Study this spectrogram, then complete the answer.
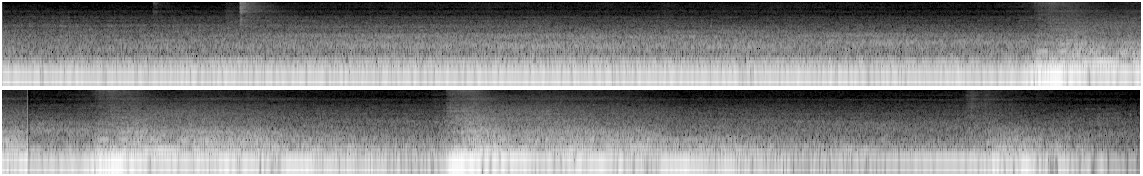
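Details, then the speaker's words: Mitsubishi Magna VRX, original worn-out exhaust rusted through with holes, stock rear muffler and short tip, heard from inside with window up then outside: steady idle and throttle blips with raspy, farty low bark; exhaust leak before custom exhaust fitted. "Sounds a little bit farty, doesn't it? Well, let me give you a listen from outside."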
